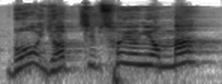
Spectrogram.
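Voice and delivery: high, loud, jealous outburst; screaming. Retold or imitated. 옆집 여자를 두고 남편에게 소리치는 아내. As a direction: scream at the cheating husband. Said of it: "죽을 듯이 막 외치는".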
